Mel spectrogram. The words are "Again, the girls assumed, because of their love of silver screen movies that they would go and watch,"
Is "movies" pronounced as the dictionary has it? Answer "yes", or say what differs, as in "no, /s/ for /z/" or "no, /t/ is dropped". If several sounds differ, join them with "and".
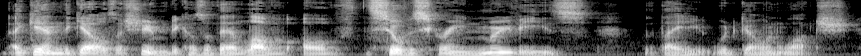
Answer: yes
